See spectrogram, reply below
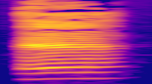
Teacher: الألف مخرجها من الفم بانفتاح، لما أقول آ ينفتح الفم فيكون جريان الغنة فيه قليل، أو يعني إن وقع فيه القارئ يكون مصاما بالخنفان.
